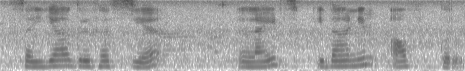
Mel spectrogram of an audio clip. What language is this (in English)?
Sanskrit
